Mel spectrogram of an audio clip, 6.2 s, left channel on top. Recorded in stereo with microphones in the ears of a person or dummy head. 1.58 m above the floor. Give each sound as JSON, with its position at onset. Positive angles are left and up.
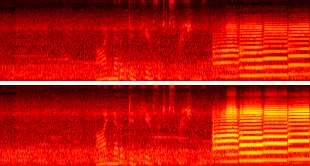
{"t": 1.9, "sound": "a woman speaking", "side_deg": -20, "distance_m": 0.6}
{"t": 4.2, "sound": "a trumpet", "side_deg": -45, "distance_m": 0.5}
